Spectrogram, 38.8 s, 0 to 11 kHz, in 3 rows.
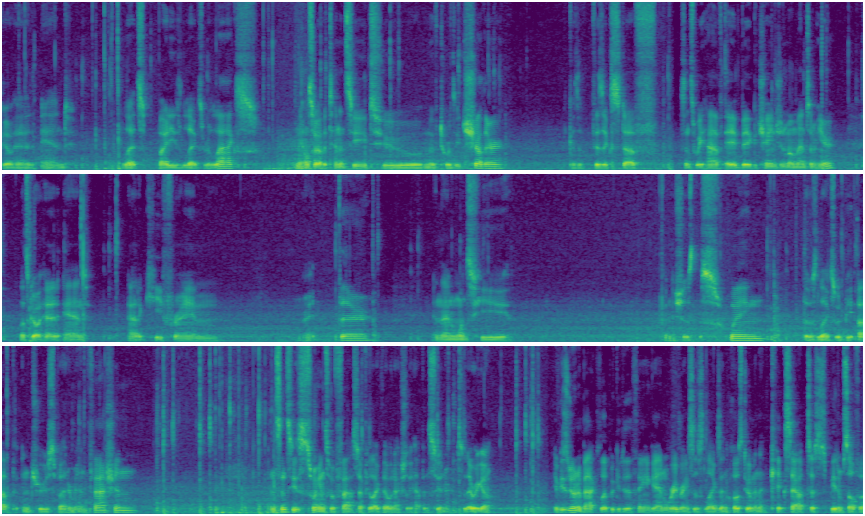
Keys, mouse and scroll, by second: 0.4 alt+r, 1.1 click, 1.6 alt+r, 1.9 middle click, 3.5 click, 3.9 r, 4.1 r, 4.8 i, 5.4 click, 5.8 r, 7.3 i, 7.4 click, 8.5 click, 9.1 r, 11.4 click, 11.9 click, 12.3 h, 12.8 click, 13.3 h, 13.7 click, 14.4 shift+click, 14.5 shift+click, 15.3 click, 20.1 click, 24.7 middle click, 25.9 r, 27.1 middle click, 28.0 click, 28.0-29.8 typing, 28.1 click, 29.1 alt+a, 31.0 click, 31.2 space, 32.4 space, 32.5 click, 32.7 space, 33.6 space, 33.7 click, 33.8 space, 35.1 click.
